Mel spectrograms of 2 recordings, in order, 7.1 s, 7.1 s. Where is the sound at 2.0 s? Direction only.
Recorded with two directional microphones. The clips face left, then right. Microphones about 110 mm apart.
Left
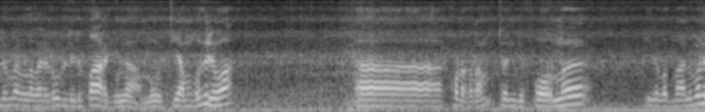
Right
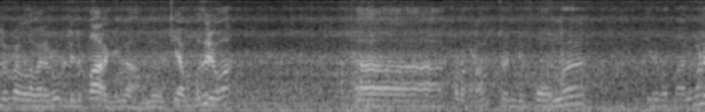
50° left (ahead or behind).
